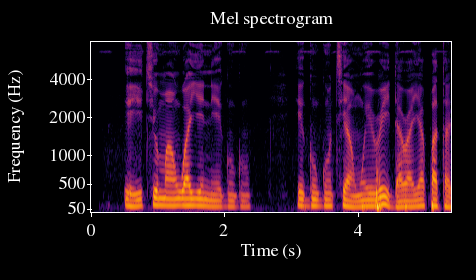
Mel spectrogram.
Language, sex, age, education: Yoruba, male, 15-29, tertiary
